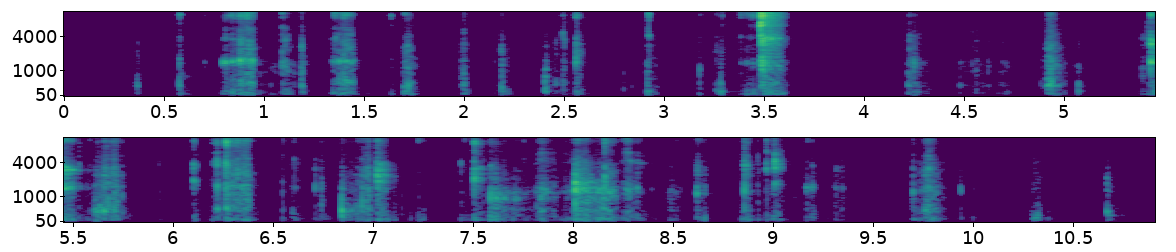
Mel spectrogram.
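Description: Close-up chewing and mouth sounds of two people eating dry roti and chicken curry by hand: irregular clicks and crunches, with one louder crunch about three and a half seconds in.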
